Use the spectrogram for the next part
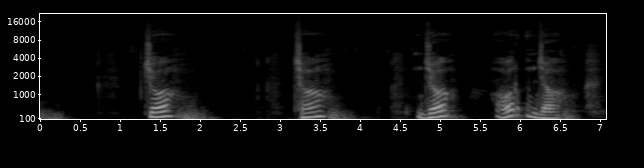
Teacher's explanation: संघर्षी में देखिए ये संघर्षी हो गया। स्पर्श संघर्षी मतलब संघर्ष तो हो रहा है, ठीक, स्पर्श भी कर रहा है चारों तरफ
